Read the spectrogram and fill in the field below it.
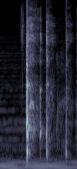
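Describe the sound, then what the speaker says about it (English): A man coughs sharply once, then gives two smaller coughs and a faint final one, close up indoors in a quiet home. "This one you're coughing."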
